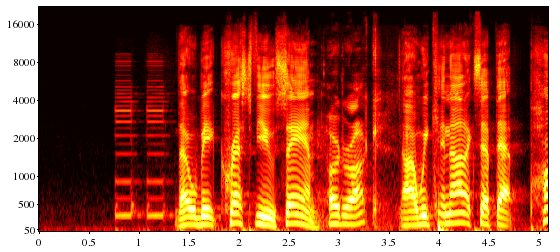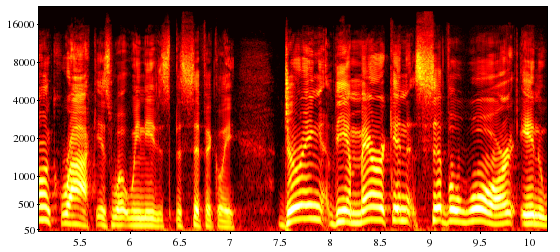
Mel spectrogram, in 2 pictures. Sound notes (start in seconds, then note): 0.7 buzzer sounds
